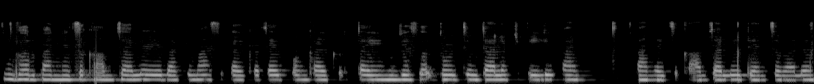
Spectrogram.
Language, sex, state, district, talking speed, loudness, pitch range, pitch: Marathi, female, Maharashtra, Dhule, 160 wpm, -29 LUFS, 210-220 Hz, 215 Hz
